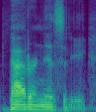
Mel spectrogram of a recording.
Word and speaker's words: patternicity: Neuroscientists call it patternicity — the tendency to find meaning in randomness. (Pronounced: pat-urn-ISS-uh-tee) It’s why we see faces in clouds or hear voices in white noise.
